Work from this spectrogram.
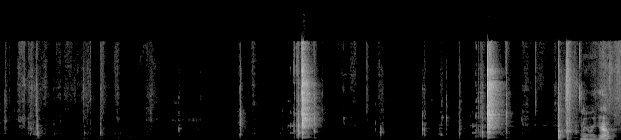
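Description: Scissors snip through paper while trimming part of an Easter journal belly band slider, giving a few close, sharp cuts spread through the stretch, with quieter handling clicks between them and a short voice-like sound at the end.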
